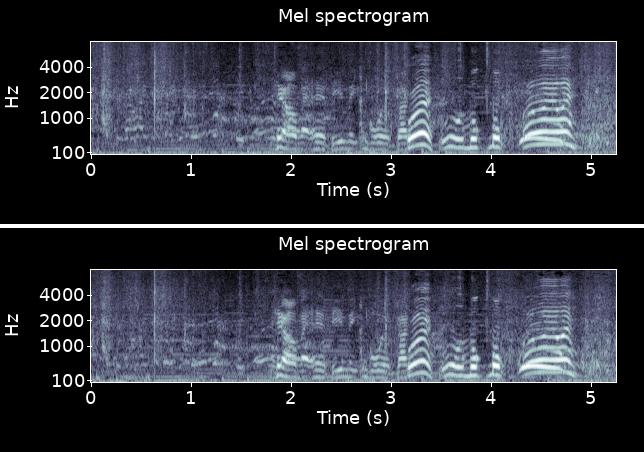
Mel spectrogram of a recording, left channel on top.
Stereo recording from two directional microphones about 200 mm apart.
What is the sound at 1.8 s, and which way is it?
Speech, 60° right (ahead or behind).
